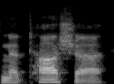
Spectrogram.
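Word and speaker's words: Natasja: So, her full name is Natasha. N A T A S J A. So, she uses the T A S from Tasha, but it's pronounced TSH. But she also said people call her Tass all the time and she doesn't get offended.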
